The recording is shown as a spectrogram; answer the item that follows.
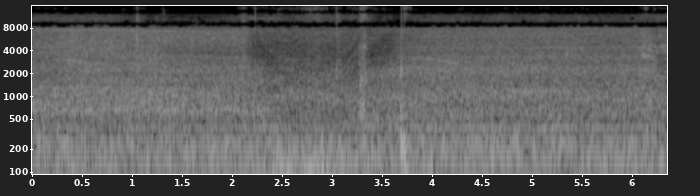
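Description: Steady low background rumble with a faint hum, and one sharp click a little past the middle.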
